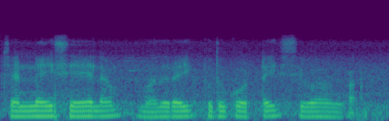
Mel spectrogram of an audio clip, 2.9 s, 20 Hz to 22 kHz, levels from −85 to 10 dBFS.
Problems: constant background noise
